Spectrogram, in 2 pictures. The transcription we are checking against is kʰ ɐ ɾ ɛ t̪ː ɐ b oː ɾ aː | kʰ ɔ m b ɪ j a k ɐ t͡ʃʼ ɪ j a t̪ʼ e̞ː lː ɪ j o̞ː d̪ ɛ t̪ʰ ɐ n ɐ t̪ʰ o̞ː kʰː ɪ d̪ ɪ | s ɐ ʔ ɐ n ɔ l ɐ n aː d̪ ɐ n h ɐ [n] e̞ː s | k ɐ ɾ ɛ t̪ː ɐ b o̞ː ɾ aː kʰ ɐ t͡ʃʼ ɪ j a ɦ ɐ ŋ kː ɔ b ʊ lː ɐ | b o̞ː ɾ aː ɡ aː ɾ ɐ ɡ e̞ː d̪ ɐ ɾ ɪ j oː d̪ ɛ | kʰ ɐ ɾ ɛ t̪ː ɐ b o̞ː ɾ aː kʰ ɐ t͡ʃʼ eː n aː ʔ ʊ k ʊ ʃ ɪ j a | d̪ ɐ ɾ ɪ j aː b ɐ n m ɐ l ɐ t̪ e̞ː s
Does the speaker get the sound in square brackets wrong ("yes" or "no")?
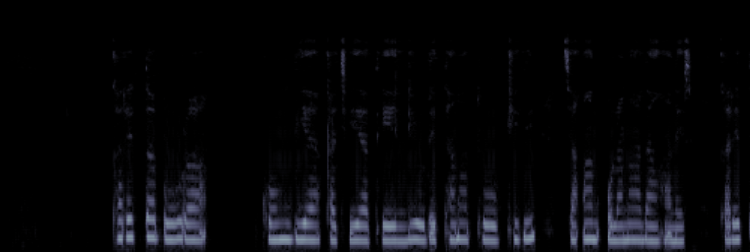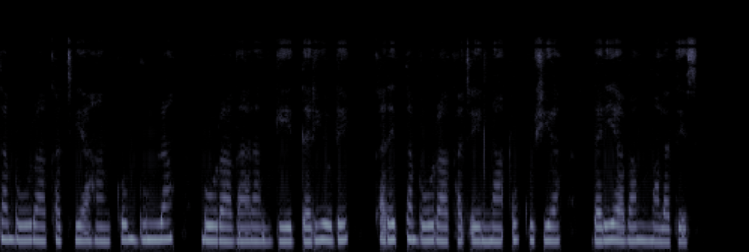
no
